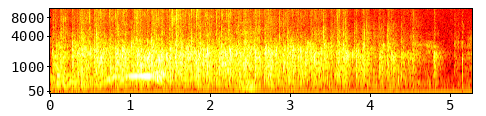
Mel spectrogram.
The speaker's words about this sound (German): Applaus für das Bühnenbild.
